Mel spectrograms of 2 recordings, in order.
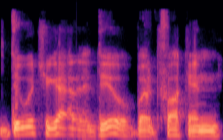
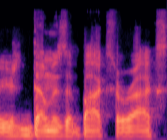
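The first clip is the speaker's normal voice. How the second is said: ordinary talk, nothing marked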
